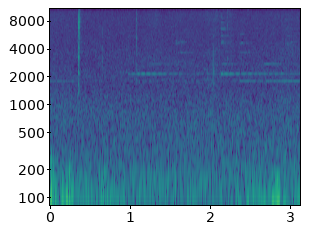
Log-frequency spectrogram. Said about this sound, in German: Da ist wieder mein Windspiel.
